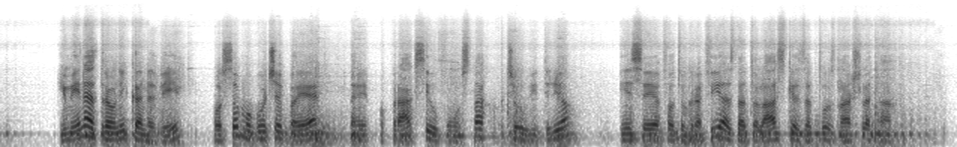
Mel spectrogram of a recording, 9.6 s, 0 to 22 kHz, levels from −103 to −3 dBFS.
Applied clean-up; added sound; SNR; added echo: neural mask model RNNoise.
